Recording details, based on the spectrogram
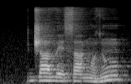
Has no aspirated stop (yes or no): yes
